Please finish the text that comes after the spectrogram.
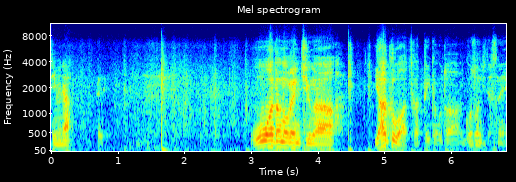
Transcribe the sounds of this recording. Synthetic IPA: emʲina | oːad̪ano̞ɾẽ̞ɲ̟t͡ɕɨːŋa | jakɯ̟oat͡sɨ̥kat̪ːe̞it̪ako̞t̪o̞βa̰ɡo̞zõ̞ɲ̟d͡ʑid̪e̞sɨ̥ne̞

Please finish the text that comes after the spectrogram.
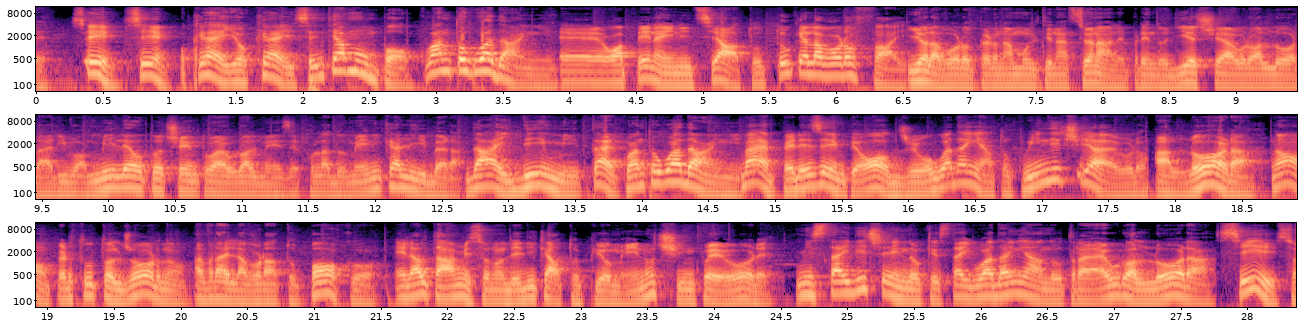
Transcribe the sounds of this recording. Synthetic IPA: sisiokɛjokɛjsent̪jaːmoumpɔkwant̪oɡwad̪aɲːiɛɔapːeːnainit̪sːja̰ːt̪ot̪uk̟ːelavoːɾofa̰jiːolavoːɾopeɾunamult̪inat̪sːjonaːlepɾɛnd̪od̪jɛːt͡ʃiɛwɾoalːoːɾaːrːiːvoamːilːeot̪ːot͡ʃɛnt̪oɛwɾoalmeːzekonlad̪omeːnikaliːbeɾa̰d̪ajd̪imːit̪ɛkwant̪oɡwad̪aɲːḭbɛpeɾezɛmpjoɔd͡ʒːiɔɡwad̪aɲːaːt̪okwind̪it͡ʃiɛwɾoalːoːɾanɔpert̪ut̪ːoild͡ʒornoavɾajlavoɾaːt̪opɔːkoinɾealt̪amːisoːnod̪ed̪ikaːt̪opjuomenot͡ʃiŋkweoːɾe | mist̪ajd̪it͡ʃɛnd̪ok̟est̪ajɡwad̪aɲːand̪ot̪ɾɛɛwɾoalːoːɾasis

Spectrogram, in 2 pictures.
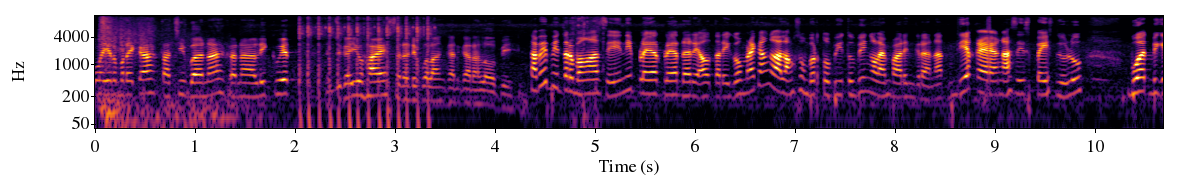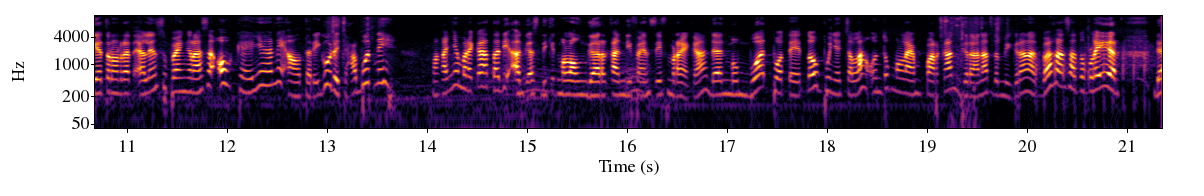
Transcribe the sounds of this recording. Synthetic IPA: plajərməɾekakat͡ʃibanahkarnalikwɪt̪̚dand͡ʒuɡajuɦajsudahdipulaŋkankaɾa̰ɦlobḭt̪apipint̪ərbaŋət̪sɪhiniplejərplejərdaɾialt̪əɾiɡoməɾekaŋɡaʔlaŋsʊŋbərt̪ubit̪ubɪŋəlɛmpaɾɪnɡəɾanat̪̚diakajaʔŋasɪspesdulu | buat̪̚biɡat̪ɾɔnrɛt̪elənsupajaŋəɾasaʔɔhkajaɲanɪɦalt̪əɾiɡoudaht͡ʃabʊt̪̚nɪh | makaɲaməɾekat̪adiʔaɡaʔsədikɪt̪̚məloŋɡarkandifɛnsɪfməɾekadanməmbuat̪̚pot̪et̪opuɲat͡ʃəlaɦṵnt̪ʊk̚məlɛmparkanɡəɾanat̪̚dəmiɡɾanat̪̚bahkansat̪uplejərda

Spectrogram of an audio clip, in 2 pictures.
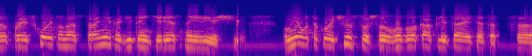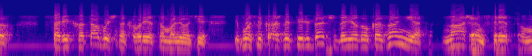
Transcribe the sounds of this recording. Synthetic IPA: pɾəɪsxo̞dʲɪt̪ʊnasfst̪ɾɐnʲe̞kɐkʲijət̪əɪnʲtʲɪɾʲe̞snɨjəvʲeɕːɪ̰ʊmʲɪnʲavot̪ːɐko̞jət͡ɕust̪vəʂt̪o̞vɐblˠɐkaxlʲɪt̪ajɪt̪ɛt̪ət̪ | st̪ɐɾʲikxɐt̪abɨt͡ɕnəkɐvɾʲesəmɐlʲotʲɪiposʲlʲɪkaʐd̪əjpʲɪɾʲɪd̪at͡ɕɪd̪ɐjot̪ʊkɐzanʲɪjənaʂɨmsʲɾʲe̞t̪st̪vəm

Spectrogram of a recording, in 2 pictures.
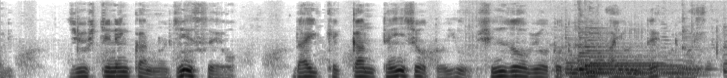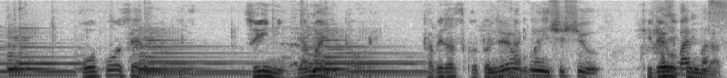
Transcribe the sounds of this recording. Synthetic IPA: oɾʲi | d͡ʑɨːɕi̥t͡ɕinẽ̞ŋkãnːo̞d͡ʑĩɰ̃se̞ːo̞ | d̪aike̞kːãnt̪ẽ̞ɰ̃ɕo̞ːt̪o̞jɯ̟ːɕĩnd͡zo̞ːbʲjo̞ːt̪o̞t̪o̞mo̞ɲiʔajɯ̃nd̪e̞ʔo̞ɾʲimaɕi̥t̪ḁ | ko̞ːko̞ːse̞ːnot̪okʲiɲ̟it͡sɨiɲ̟ijamaɲit̪aoɾet̪abe̞d̪asɨ̥ko̞t̪o̞ɲ̟iaɾʲi | çid̪e̞oɯ̟̃ŋɡa

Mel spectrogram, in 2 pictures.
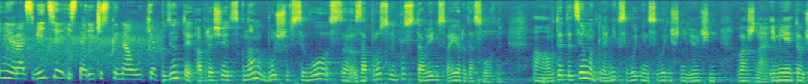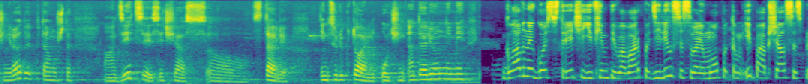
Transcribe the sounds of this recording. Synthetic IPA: enʲɪjəɾɐzvʲitʲɪjəʔɪst̪ɐɾʲit͡ɕɪskəjnɐukʲɪt̪ʊdʲe̞nt̪ɨʔɐbɾɐɕːæjʊt̪sə̥knambo̞lʲʂɨfsʲɪvo̞szɐpɾo̞səmʲɪpəsə̥st̪ɐvlʲenʲɪjʊsvɐjejrəd̪ɐslˠo̞̰vnə̰j | vo̞t̪ɛt̪ətʲe̞məd̪lʲɐnʲixsʲɪvo̞dʲnʲɪnəsʲɪvodʲnʲɪʂnʲɪlʲɪot͡ɕɪnʲ | vɐʐna̰ʔimʲɪnʲaɛt̪əo̞t͡ɕɪnʲrad̪ʊjɪt̪̚pə̥t̪ɐmuʂt̪o | dʲetʲɪsʲɪt͡ɕas | st̪alʲɪɪnʲtʲɪlʲɪkt̪ʊalʲnəʔot͡ɕɪnʲɐd̪ɐɾʲo̞nːɨmʲɪ | ɡlˠavnɨjɡo̞sʲtʲfst̪ɾʲet͡ɕɪjɪfʲimpʲɪvɐvarpədʲɪlʲilˠsʲəsvɐimo̞pɨt̪əmʔipəɐpɕalˠsʲəsp

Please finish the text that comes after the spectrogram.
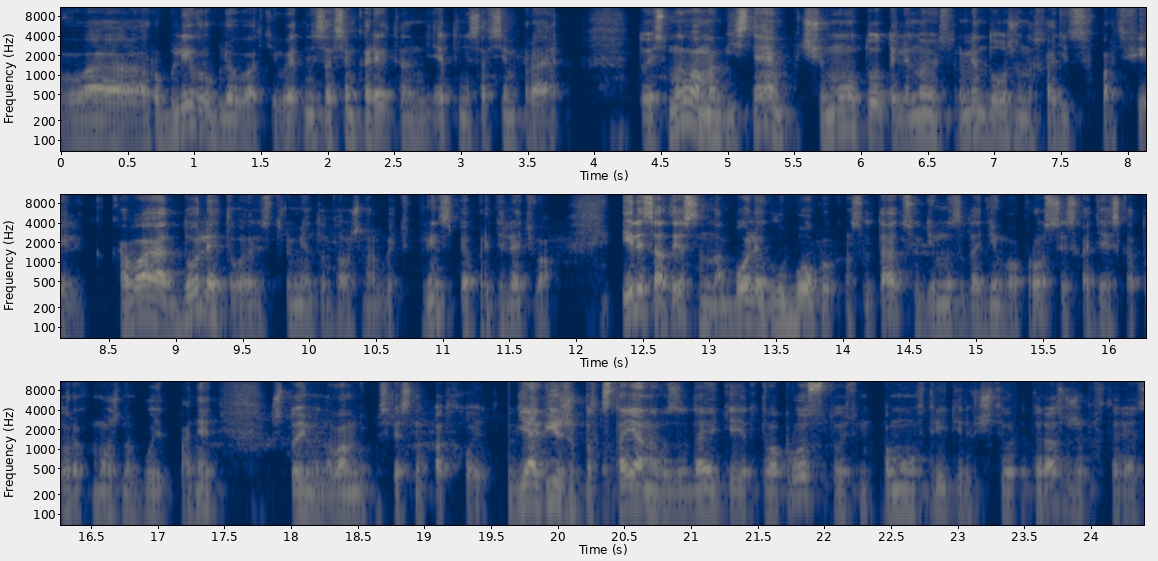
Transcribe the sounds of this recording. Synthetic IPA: vərʊblʲivrʊblʲovəjɐk̚tʲivɨɛt̪ənʲɪsɐfsʲemkɐɾʲek̚t̪nəɛt̪ənʲɪsɐfsʲe̞mpɾavʲɪ̰lʲnə | t̪o̞̰ɪsʲtʲmɨvamɐbjɪsʲnʲæjɪmpə̥t͡ɕɪmut̪o̞t̪ɨlʲɪno̞jɪnst̪ɾʊmʲent̪d̪o̞lˠʐɨnːəxɐ̰dʲit̪sə̥fpɐrt̪fʲḛlʲɪkə̥kʰɐvajəd̪o̞lʲəɛt̪əvə̰ɪ̰nst̪ɾʊmʲe̞nt̪əd̪ɐlˠʐna̰bɨtʲfpɾʲint̪sɨ̥pʲɪɐpɾʲɪdʲɪlʲætʲva̰m | ilʲɪsaːt̪vʲest̪vɪnənɐbo̞lʲɪjəɡlˠʊbo̞kʊjʊkənsʊlʲt̪at̪sɨjʊɡ̚dʲe̞mɨzəd̪ɐdʲimvɐpɾo̞sɨɪsxɐ̰dʲæɪskɐt̪o̞ɾɨ̰xmo̞̰ʐnəbudʲɪt̪̚pɐ̰nʲʔæ̰t̚ʲʂt̪o̞imʲɪnːəvamnʲɪpɐsɾʲesʲɪnəpɐt̪xo̞̰dʲɪ̰t̪javʲiʐʊpəst̪ɐjanːəvɨzəd̪ɐjotʲɪɛt̪ə̥t̪vɐpɾo̞st̪o̞jɪsʲtʲonpɐmo̞jmʊft̪ɾʲetʲːiɪlʲɪft͡ɕɪ̥t̪vʲort̪ɨjrasʊʐɛpə̥ft̪ɐɾʲæjɪt̪sə

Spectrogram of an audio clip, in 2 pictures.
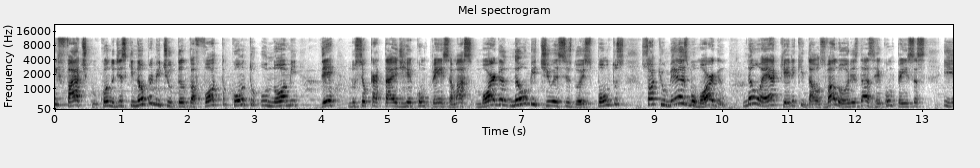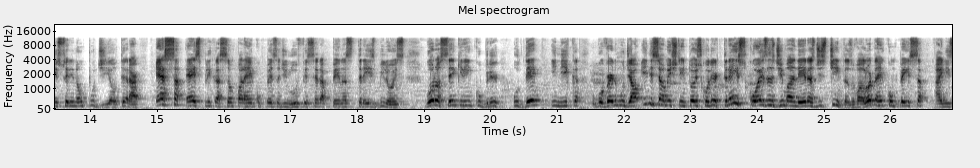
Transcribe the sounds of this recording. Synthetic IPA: ẽfat͡ʃi̥kʊkwɐ̃nd̪ʊd͡ʒiskɪnɐ̃w̃peɾmit͡ʃiwt̪ɐ̃nt̪ʊɐfɔt̪ʊkwɐ̃nt̪ʊʔʊnõmɪ | d̪enʊsewkaɾt̪ajzd͡ʒɪɦekõpẽsɐmɐzmɔɾɡɐ̃nɐ̃w̃emit͡ʃiwesɪzd̪ojspõnt̪ʊsː | ɔkɪʊmezmʊmɔɾɡɐ̃ | nɐ̃w̃ɛakelɪkɪd̪aʊzvaloɾɪzd̪ɐshekõpẽsɐs | ɪisʊelɪnɐ̃w̃pod͡ʒiɐawt̪eɾaɾ | ɛsɐɛɐɪsplikasɐ̃w̃paɾɐhekõpẽsɐd͡ʒɪlufɪseɾapẽnɐst̪ɾejzbiʎõj̃s | ɡoɾosẽjkɪɾiɐẽkubɾiɾ | ʊd̪einikɐʊɡoveɾnʊmũnd͡ʒiawʔinisiawmẽnt͡ʃɪt̪ẽnt̪owɪskõnld̪eɾt̪ɾejskojzɐzd͡ʒɪmɐ̃nejɾɐzd͡ʒist͡ʃĩnt̪ɐzʊvaloɾd̪ɐhekõpẽsɐaini

